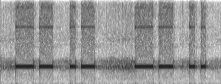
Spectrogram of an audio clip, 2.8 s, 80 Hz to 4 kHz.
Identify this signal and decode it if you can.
Morse code, heard as a keyed tone, about 19 wpm, 910 Hz. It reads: MA MI
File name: i7ohp / cassetta i7ohp B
